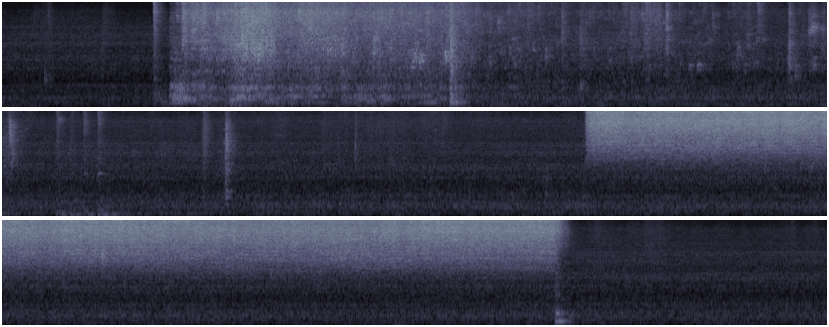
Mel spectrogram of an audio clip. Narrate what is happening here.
flushing the toilet and washing hands. Ambient background noise from fan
